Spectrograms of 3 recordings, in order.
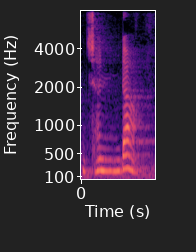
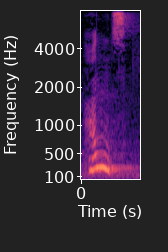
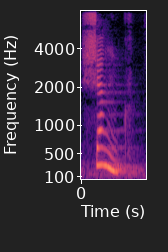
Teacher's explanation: अनुस्वार वाले शब्द बोलते समय नाक पर जोर दिया जाता है।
